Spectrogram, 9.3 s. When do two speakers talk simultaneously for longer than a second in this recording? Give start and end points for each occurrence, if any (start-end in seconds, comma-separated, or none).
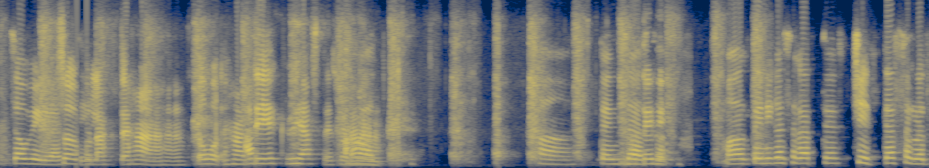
none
